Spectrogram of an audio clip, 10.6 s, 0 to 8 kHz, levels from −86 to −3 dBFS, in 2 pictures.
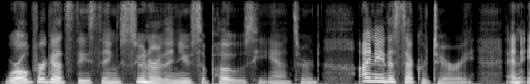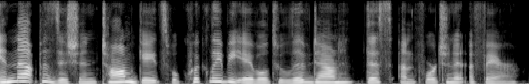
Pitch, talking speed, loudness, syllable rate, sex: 195 Hz, 175 wpm, -20 LUFS, 5.3 syllables/s, female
